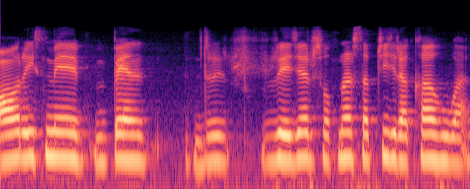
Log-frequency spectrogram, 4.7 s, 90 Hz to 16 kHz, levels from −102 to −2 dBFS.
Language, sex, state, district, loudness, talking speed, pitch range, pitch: Hindi, female, Bihar, Kaimur, -16 LUFS, 125 wpm, 195-210 Hz, 200 Hz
